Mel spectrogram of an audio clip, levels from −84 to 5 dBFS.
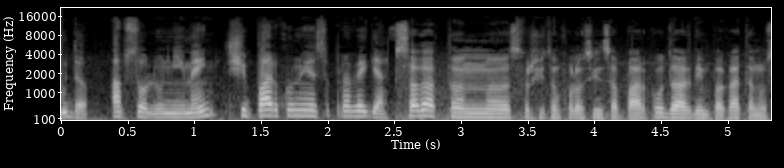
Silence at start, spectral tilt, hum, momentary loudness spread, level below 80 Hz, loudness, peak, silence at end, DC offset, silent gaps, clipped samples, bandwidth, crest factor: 0 s; -5.5 dB/octave; none; 5 LU; -46 dBFS; -22 LUFS; -4 dBFS; 0 s; under 0.1%; none; under 0.1%; 15.5 kHz; 16 dB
